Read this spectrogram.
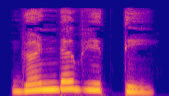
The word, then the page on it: ಗಂಡುಭತ್ತ: gaṇḍu bhatta; Kannada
